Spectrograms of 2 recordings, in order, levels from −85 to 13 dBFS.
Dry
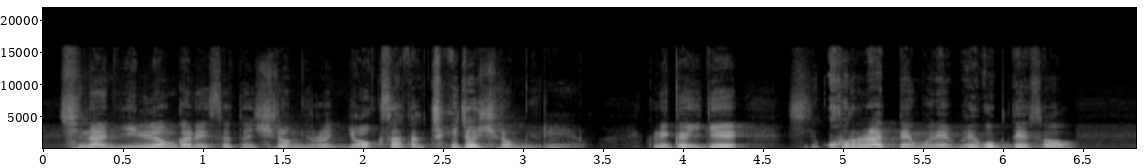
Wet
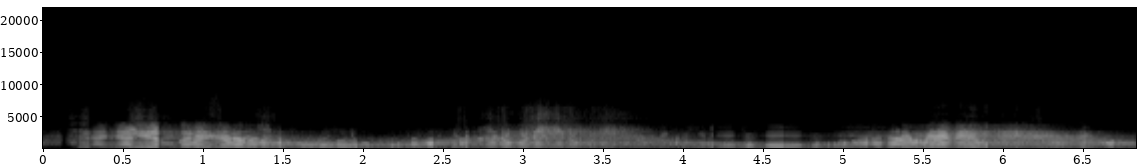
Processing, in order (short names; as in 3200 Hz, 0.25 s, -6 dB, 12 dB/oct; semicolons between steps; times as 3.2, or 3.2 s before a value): regenerating reverse delay 0.21 s, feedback 50%, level -4 dB; resonant low shelf 620 Hz -11 dB, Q 3; auto swell 0.409 s; on a send: diffused feedback echo 0.494 s, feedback 46%, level -10 dB; on the sum: LFO low-pass sine 0.38 Hz 600–2600 Hz; gain -4.5 dB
